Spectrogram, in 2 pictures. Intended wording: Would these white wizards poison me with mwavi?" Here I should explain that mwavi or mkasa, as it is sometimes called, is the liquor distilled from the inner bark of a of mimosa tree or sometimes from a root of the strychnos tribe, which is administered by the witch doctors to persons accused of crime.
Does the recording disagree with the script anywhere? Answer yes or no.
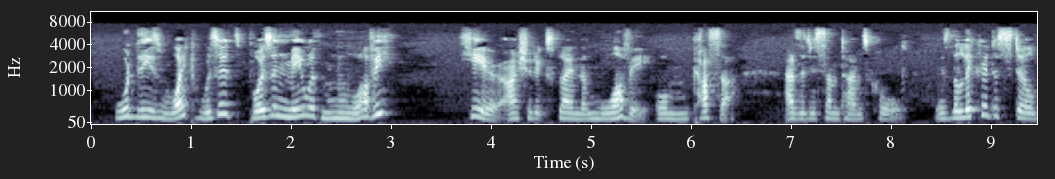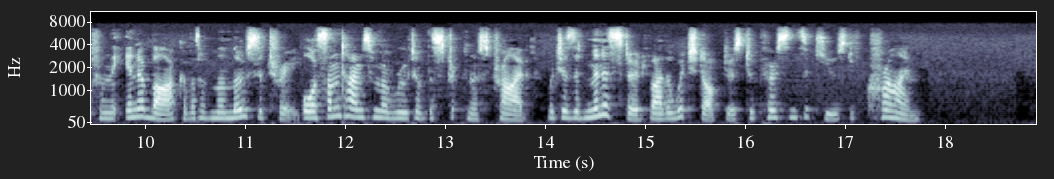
no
